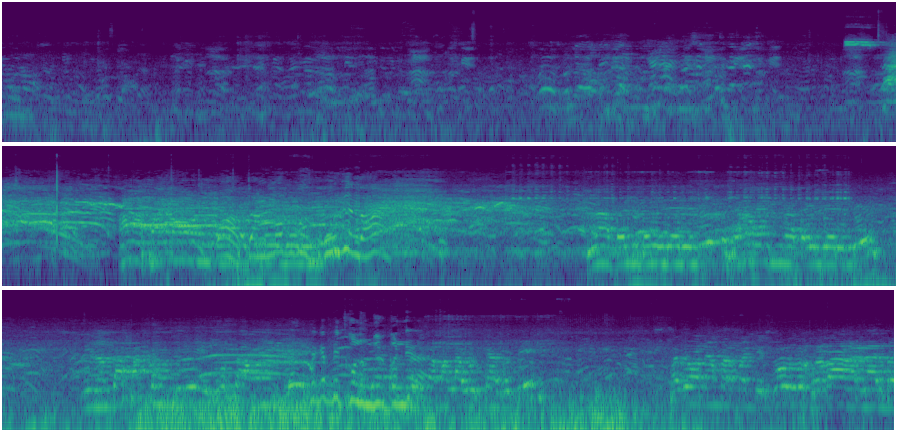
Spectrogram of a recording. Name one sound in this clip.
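A crowd murmurs outdoors at a distance.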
